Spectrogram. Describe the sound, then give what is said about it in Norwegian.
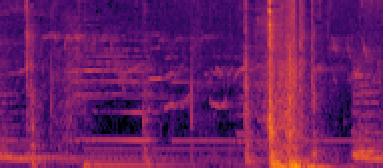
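A dull, heavy thud lands about two-thirds of the way through, a single solid impact of someone bumping into a door that is only painted on a wall, with a brief low rumble and softer knocks around it. “Men i alle dager, denne døren virker jo ikke! Hæ? Det er jo bare en vegg!”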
